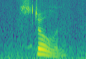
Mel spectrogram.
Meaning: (verb) past participle of steal; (adjective) That has been stolen; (noun) Something which has been stolen
- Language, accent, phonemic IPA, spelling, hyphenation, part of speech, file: English, US, /ˈstoʊ.ln̩/, stolen, sto‧len, verb / adjective / noun, En-us-stolen.ogg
